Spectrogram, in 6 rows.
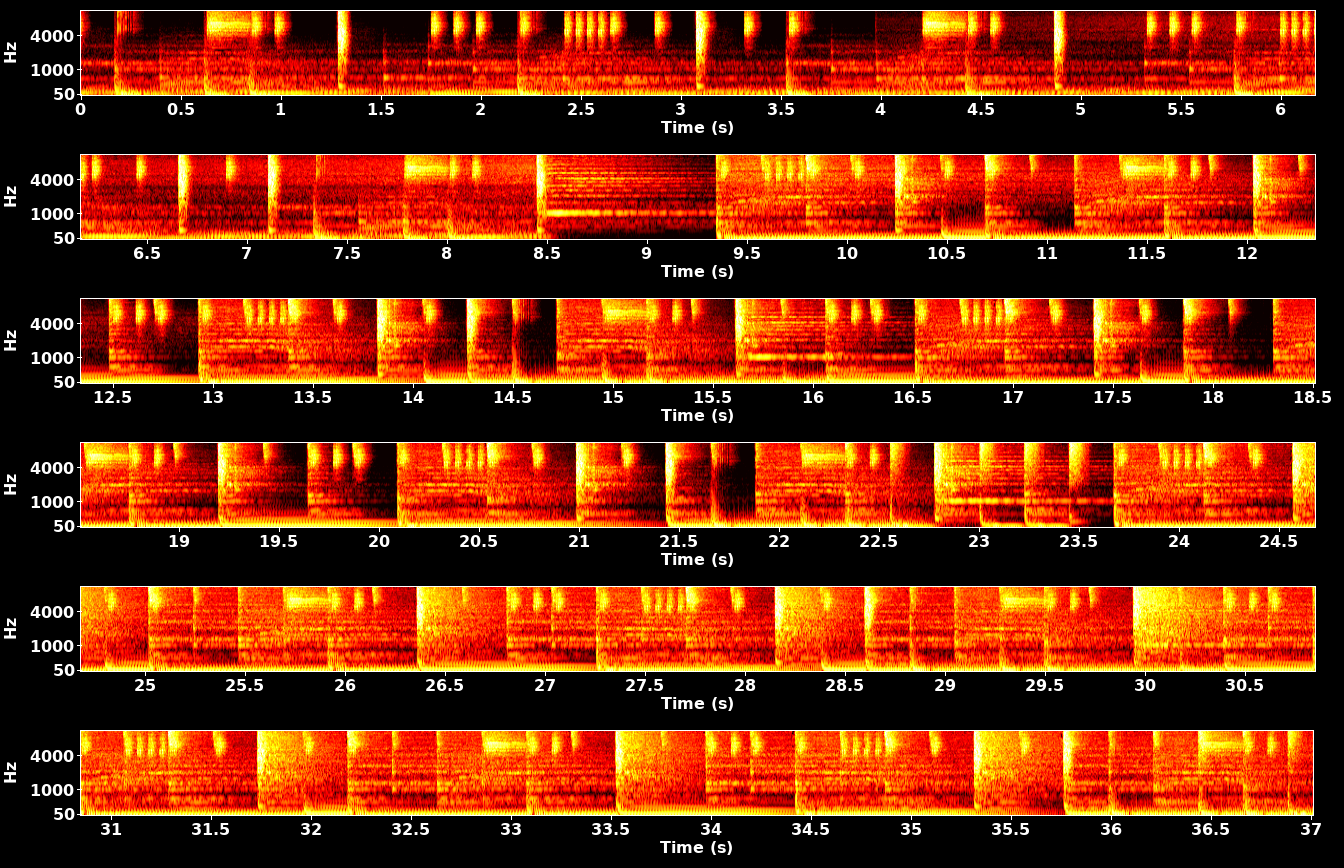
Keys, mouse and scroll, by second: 0.3 F9, 1.5 click, 5.2 shift+click, 7.5-14.6 drag, 16.5 typing, 21.8-22.5 typing, 26.8 F9, 27.0 click, 31.6 typing.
